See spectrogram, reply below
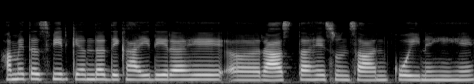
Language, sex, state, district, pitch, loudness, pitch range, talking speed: Hindi, female, Madhya Pradesh, Bhopal, 220 Hz, -17 LUFS, 205-225 Hz, 190 wpm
